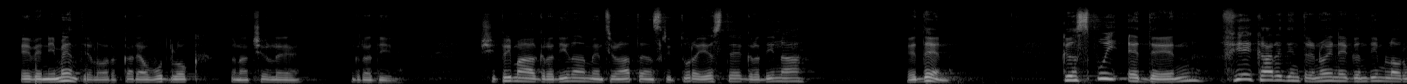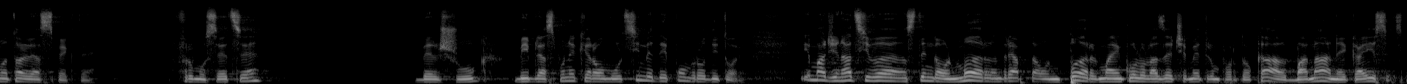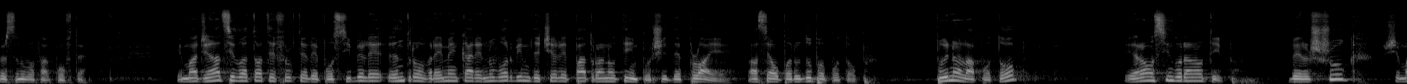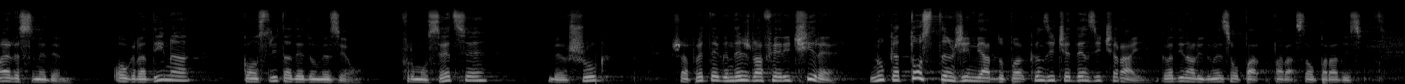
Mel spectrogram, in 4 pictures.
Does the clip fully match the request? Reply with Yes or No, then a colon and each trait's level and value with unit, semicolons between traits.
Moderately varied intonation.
No: wide, 6.0 semitones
